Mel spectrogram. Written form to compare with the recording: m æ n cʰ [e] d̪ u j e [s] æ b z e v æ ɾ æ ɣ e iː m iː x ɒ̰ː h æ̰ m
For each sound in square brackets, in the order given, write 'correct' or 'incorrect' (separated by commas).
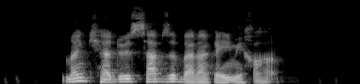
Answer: incorrect, correct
